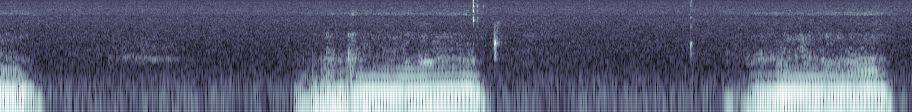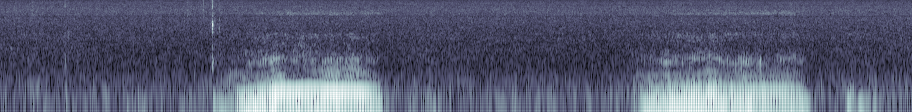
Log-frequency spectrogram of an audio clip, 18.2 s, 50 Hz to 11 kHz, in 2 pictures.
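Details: Loud, deep, rattling snores about every four to five seconds, roughly 15 per minute, with quiet pauses between: snoring.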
